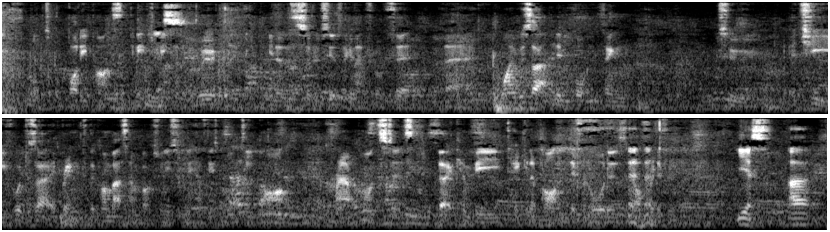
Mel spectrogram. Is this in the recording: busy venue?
yes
